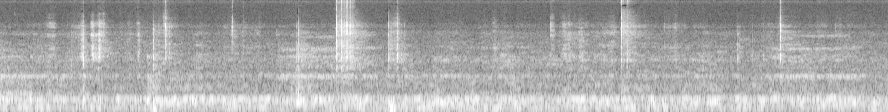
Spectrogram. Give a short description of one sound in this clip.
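Small glass stones tap onto paper.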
